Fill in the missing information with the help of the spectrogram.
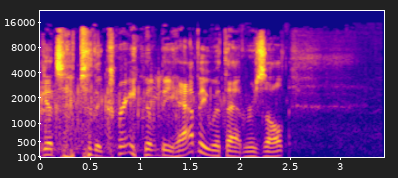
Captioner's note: applause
